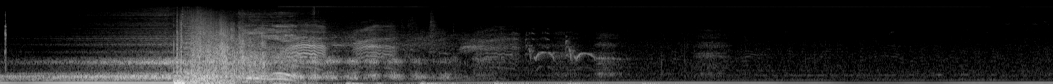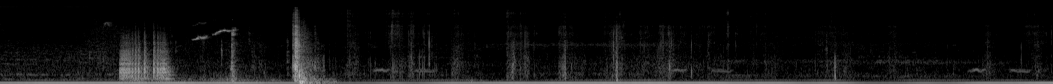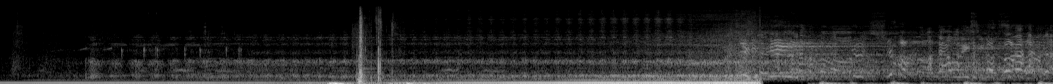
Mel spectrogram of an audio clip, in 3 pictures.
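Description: A dark film soundscape: a loud, low, steady drone that cuts off suddenly near the end. Sharp cracks break through it, the loudest about two seconds in and ringing on for a moment, with others about thirteen and twenty-five seconds in.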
